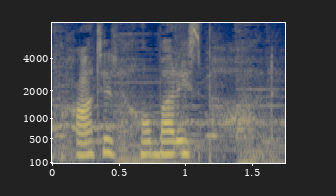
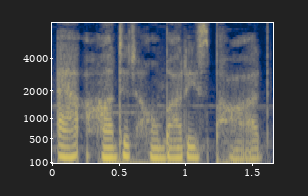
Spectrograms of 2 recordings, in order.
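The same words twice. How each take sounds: First: It is said in her normal voice. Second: It is said in a radio announcer voice.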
